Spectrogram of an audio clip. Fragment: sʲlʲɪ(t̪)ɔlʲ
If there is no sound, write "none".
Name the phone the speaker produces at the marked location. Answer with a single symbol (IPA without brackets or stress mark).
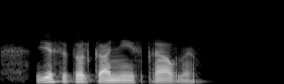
t̪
